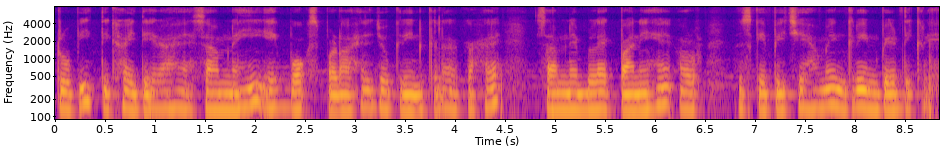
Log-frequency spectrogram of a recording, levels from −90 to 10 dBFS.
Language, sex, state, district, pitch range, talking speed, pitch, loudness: Hindi, male, Himachal Pradesh, Shimla, 125-145 Hz, 190 wpm, 130 Hz, -16 LUFS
